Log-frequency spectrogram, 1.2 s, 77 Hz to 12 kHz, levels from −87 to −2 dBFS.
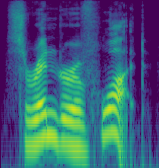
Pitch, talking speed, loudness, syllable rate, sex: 175 Hz, 150 wpm, -16 LUFS, 4.7 syllables/s, male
